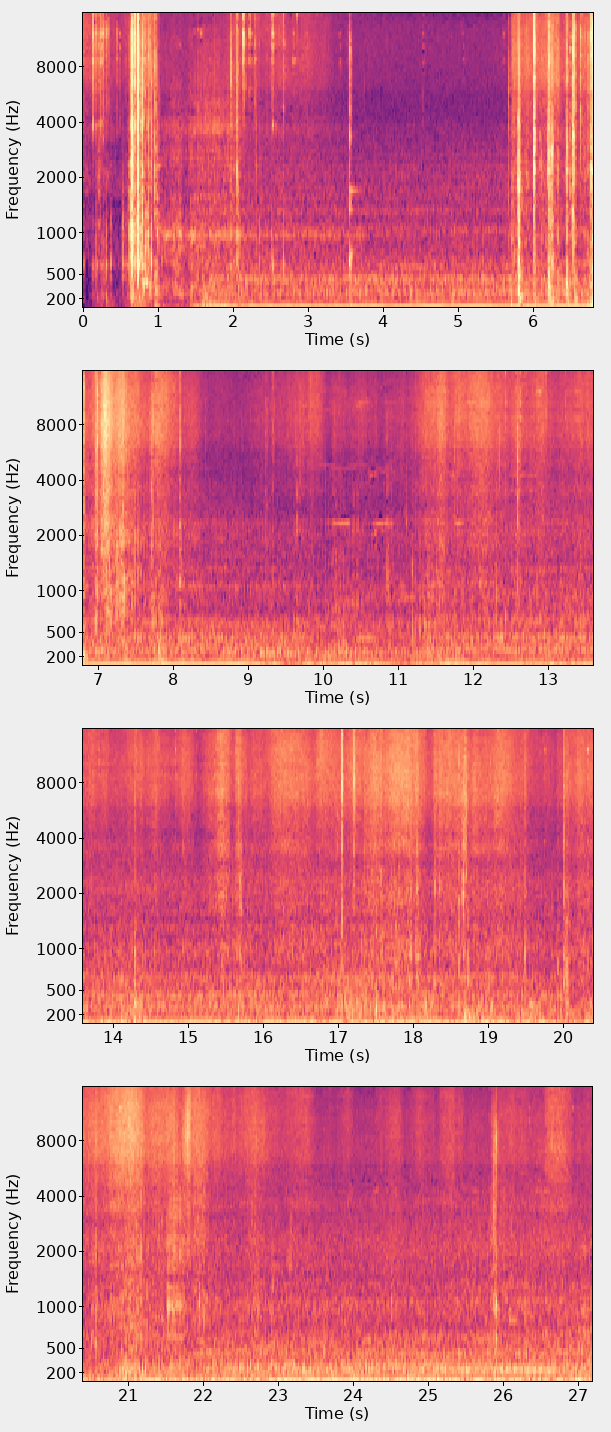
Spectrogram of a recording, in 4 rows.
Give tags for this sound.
1999; Aerodeck; auto; automobile; car; Civic; drive; driving; engine; Honda; HQ; motor; race; racing; start; start-engine; vehicle

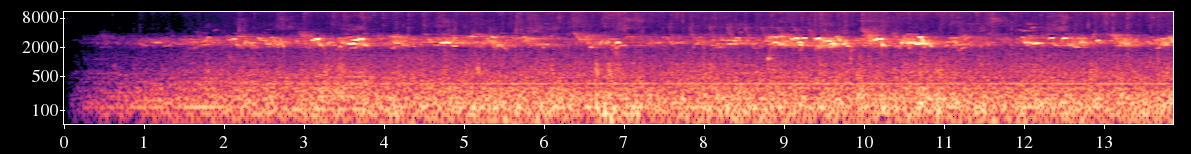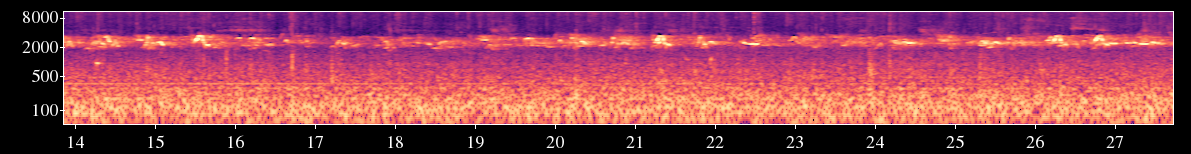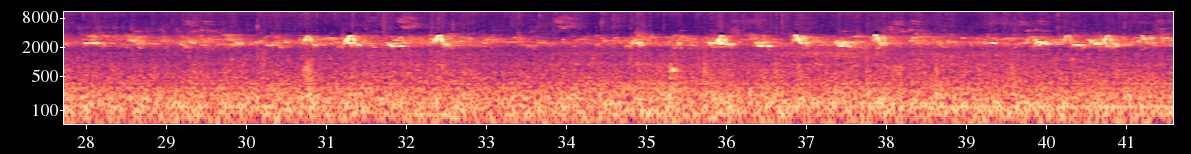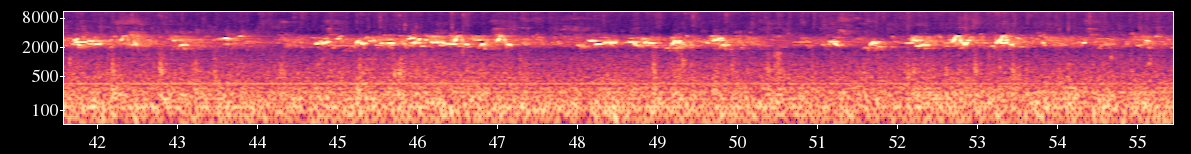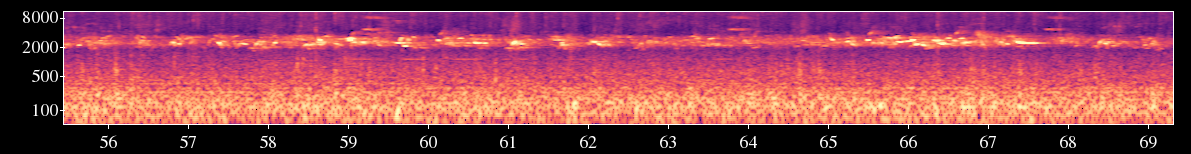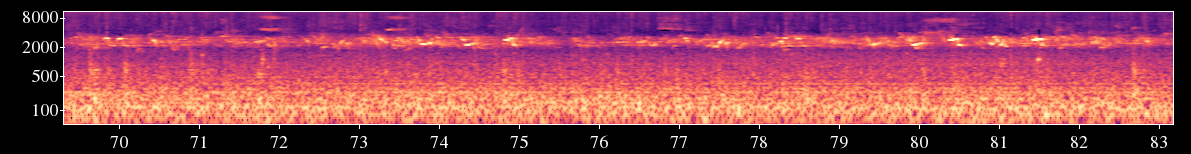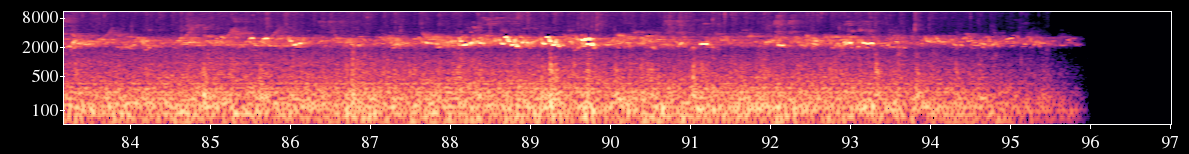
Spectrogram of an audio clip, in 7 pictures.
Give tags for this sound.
Birds; Birdsong; Maryland

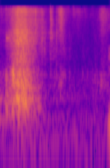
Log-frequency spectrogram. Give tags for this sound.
rocks; footstep; crunch

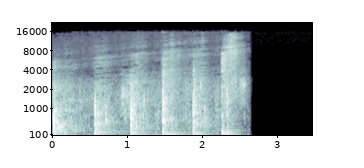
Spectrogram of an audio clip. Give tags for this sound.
concrete; feet; steps; step; foot; running; walking; footstep; footsteps

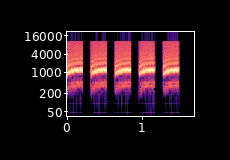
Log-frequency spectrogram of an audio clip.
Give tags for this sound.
futuristic; alarm; gui

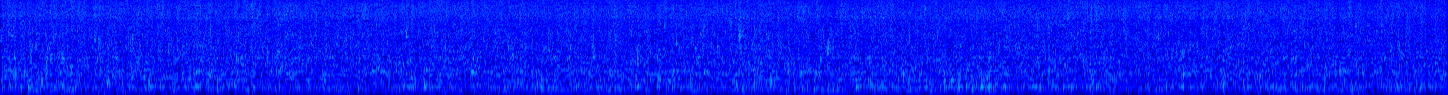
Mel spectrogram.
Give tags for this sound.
cave; caving; river; water-falls

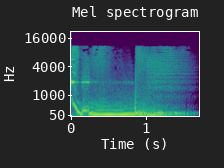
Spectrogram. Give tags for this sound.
fighter; laser; missile; scifi; space; space-echo; spaceship

